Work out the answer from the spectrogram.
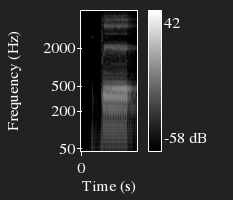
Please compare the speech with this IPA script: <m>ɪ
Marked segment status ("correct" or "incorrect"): incorrect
